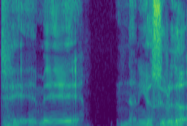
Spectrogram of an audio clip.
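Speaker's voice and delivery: threatening gangster voice. Drinking on an anime radio show, trying a line in a threatening Yakuza voice. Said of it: "I could probably do like a threatening Yakuza voice".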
